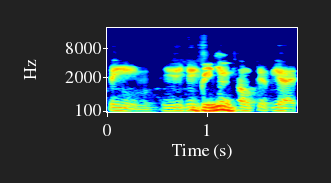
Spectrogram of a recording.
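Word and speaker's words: Biehn: I I saw a video where he said it's Bean. He He told him, "Yeah, it's Michael Bean." He's like, "Oh, interesting." Because that name in Scotland is pronounced Bean.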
